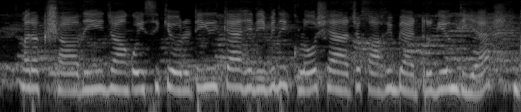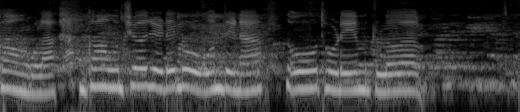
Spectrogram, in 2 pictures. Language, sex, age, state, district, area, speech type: Dogri, female, 18-30, Jammu and Kashmir, Kathua, rural, spontaneous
